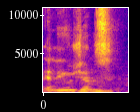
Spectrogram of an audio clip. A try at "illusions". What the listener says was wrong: so you miss the s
